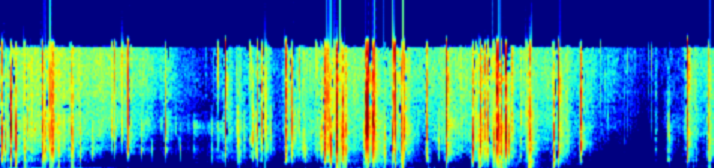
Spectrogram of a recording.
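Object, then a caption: Small gift box wrapped in foil and plastic film. Fingertips and nails scratch and crinkle the plastic film around a small gold foil-wrapped gift box, making dense bursts of bright, crackly rustling. The crinkles come in quick clusters, pause, then return in short scattered snaps.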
